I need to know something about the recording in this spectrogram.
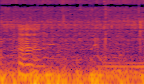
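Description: Steak frying in oil in a pan on a portable gas camp stove, a steady sizzle under a low rumble. A short wavering call, bleat-like or a voice, cuts in briefly about a quarter second in.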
